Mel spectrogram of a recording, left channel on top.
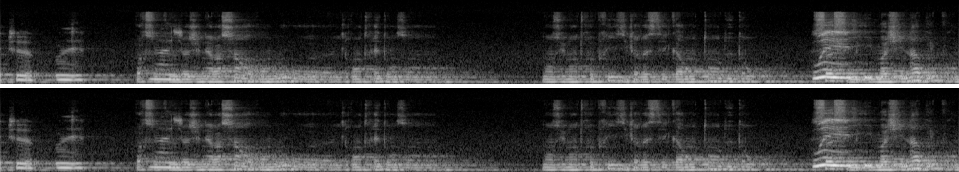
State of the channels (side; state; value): both; identical; correlation 1.00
